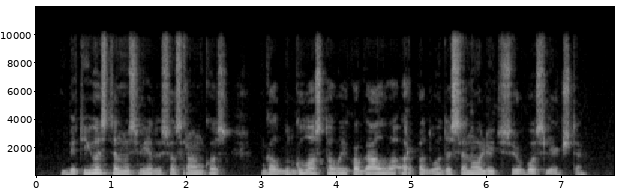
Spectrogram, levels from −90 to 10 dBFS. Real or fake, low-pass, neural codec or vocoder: fake; 9.9 kHz; vocoder, 22.05 kHz, 80 mel bands, Vocos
